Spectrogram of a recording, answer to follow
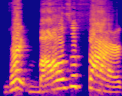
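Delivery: slow drawn-out Southern goose exclaim. A narrator's reading. The goose declares the new nest hers, drawn out. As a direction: belt it like a folksy goose. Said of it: "cried the goose".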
